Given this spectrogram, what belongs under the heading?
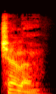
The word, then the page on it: cello: British English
